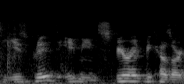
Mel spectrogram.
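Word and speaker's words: Ysbryd: If you want to pronounce it in native Welsh, it's Yizbrid.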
